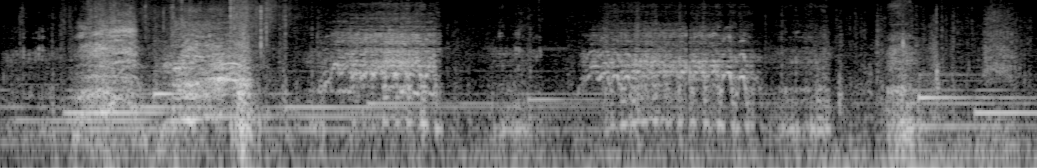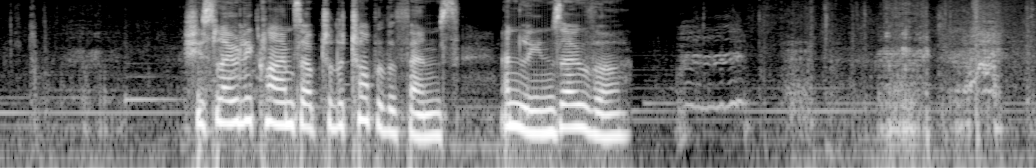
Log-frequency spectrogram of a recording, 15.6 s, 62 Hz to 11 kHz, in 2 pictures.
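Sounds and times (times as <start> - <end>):
horse snorting: 0.0 - 8.7, 12.9 - 15.5
horse hoof shuffling: 0.0 - 15.5
horse neighing in a corral: 0.5 - 7.6, 8.2 - 8.7, 12.8 - 15.4
speech: 9.2 - 12.6.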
